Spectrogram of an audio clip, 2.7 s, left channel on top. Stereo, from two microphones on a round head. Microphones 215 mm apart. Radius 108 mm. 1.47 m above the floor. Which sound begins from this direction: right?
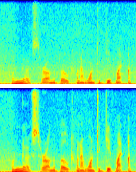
A woman speaking, at 0.2 s.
